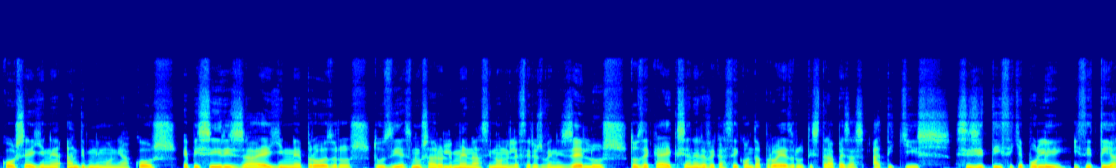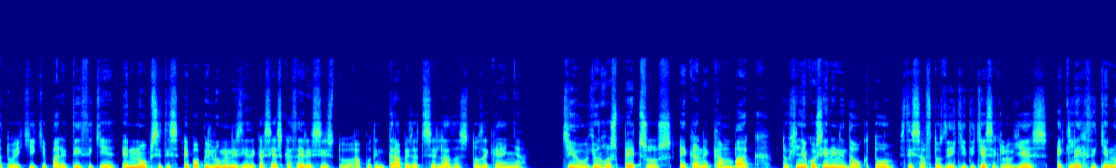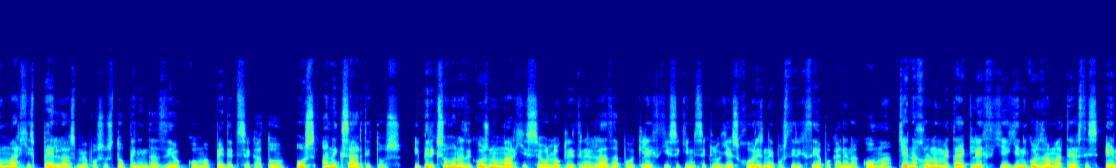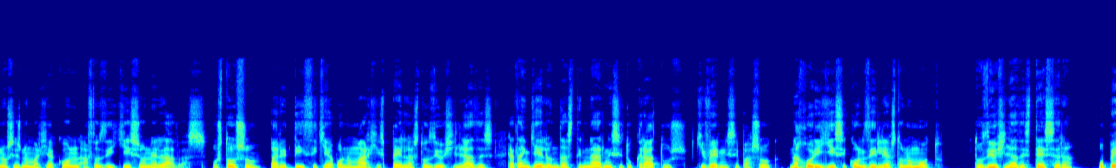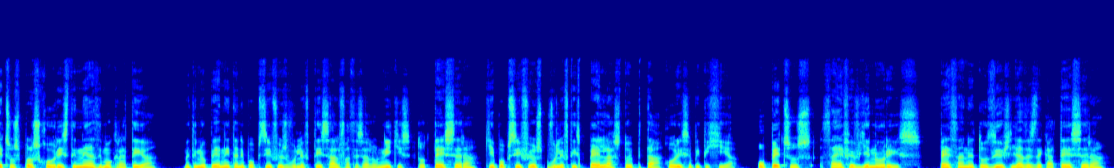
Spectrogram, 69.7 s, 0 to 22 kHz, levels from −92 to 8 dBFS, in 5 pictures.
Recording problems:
none

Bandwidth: 14.5 kHz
